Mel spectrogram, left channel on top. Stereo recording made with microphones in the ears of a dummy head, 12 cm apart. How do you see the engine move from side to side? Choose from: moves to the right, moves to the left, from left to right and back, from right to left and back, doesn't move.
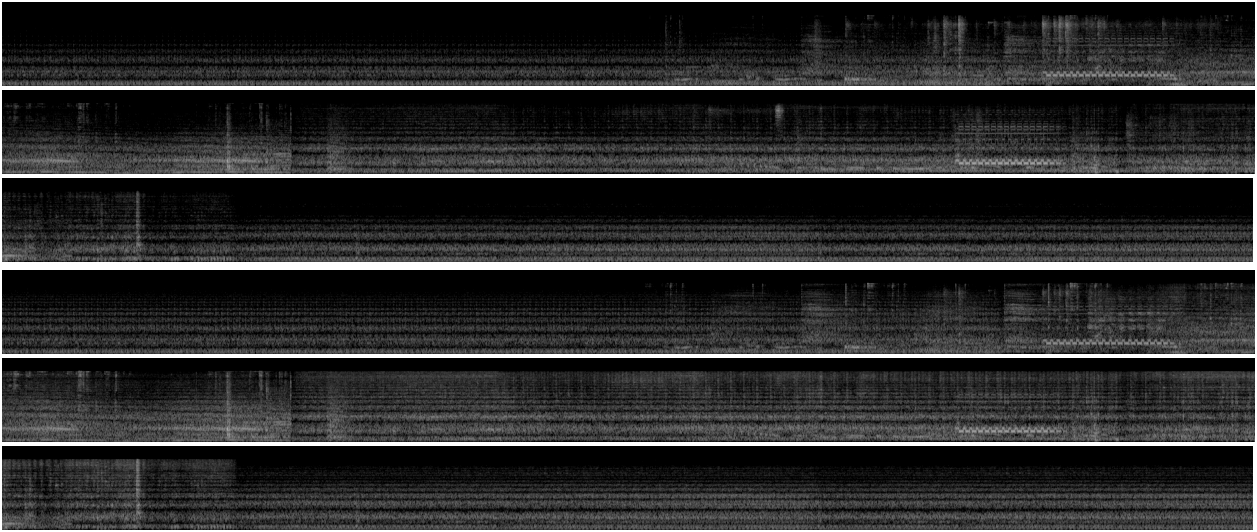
doesn't move.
